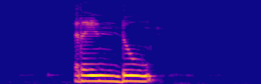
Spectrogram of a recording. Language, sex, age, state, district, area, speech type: Telugu, female, 18-30, Telangana, Nalgonda, urban, read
